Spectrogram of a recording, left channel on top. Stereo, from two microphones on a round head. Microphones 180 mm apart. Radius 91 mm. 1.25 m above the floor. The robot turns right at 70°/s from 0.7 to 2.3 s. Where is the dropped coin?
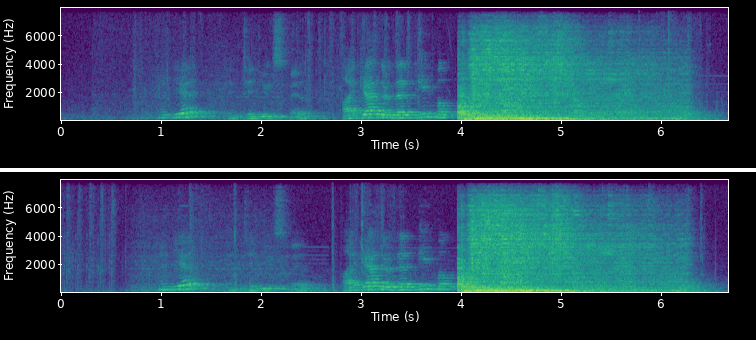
I don't hear a dropped coin.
